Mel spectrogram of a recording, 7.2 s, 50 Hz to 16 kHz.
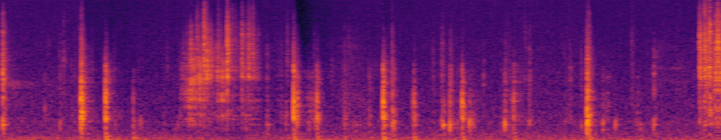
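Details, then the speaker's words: Dropped Lloyds LJ61G-118D clock radio that only hums, shaken during disassembly: irregular sharp clinks and rattles of lots of loose hardware and broken pieces tumbling inside the cabinet. "There's so much stuff rattling around in there. Holy smokes."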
